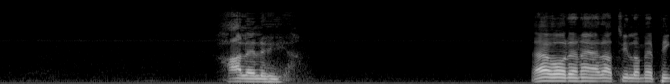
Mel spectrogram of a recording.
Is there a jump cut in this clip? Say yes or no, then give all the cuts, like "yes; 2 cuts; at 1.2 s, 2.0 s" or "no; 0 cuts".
no; 0 cuts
